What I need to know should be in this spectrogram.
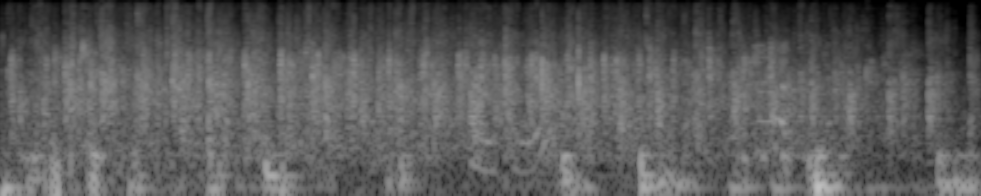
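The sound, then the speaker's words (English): Warm applause fills a bookstore author event as the crowd welcomes a historian, a dense and steady patter of many hands clapping throughout without a break. “Please give a warm welcome to Joseph Ellis.”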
